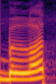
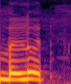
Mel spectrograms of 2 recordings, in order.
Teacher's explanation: fonem U diucapkan menjadi O. Contoh salahnya yaitu belot, yang benarnya yaitu belut.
